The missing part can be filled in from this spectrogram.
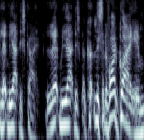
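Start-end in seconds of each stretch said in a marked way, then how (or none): none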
